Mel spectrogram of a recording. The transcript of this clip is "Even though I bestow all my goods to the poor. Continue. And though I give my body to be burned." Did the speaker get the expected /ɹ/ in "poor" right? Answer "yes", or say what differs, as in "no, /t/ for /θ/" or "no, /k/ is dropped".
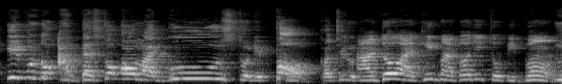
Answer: no, /l/ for /ɹ/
